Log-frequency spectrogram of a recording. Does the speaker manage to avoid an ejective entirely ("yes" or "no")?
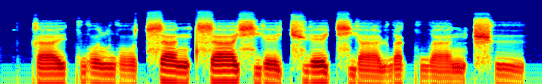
yes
